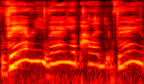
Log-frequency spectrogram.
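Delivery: ordinary talk, nothing marked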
